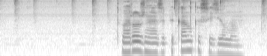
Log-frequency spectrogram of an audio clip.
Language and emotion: Russian, neutral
